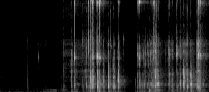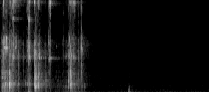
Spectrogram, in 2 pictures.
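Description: Loose brass rifle cartridges clinking and rattling against each other as they are handled, a dense run of metallic clicks lasting about three seconds with a short break in the middle.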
